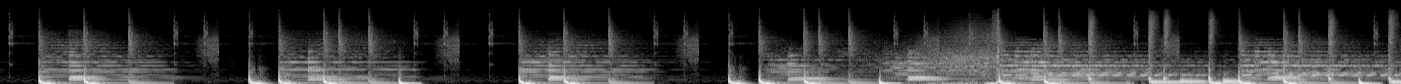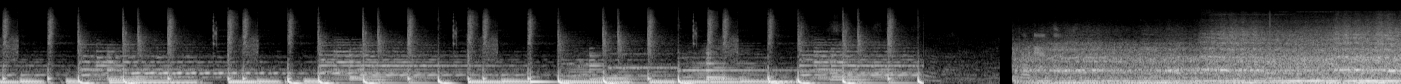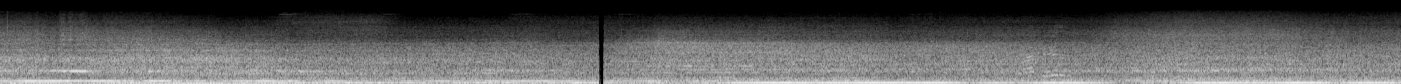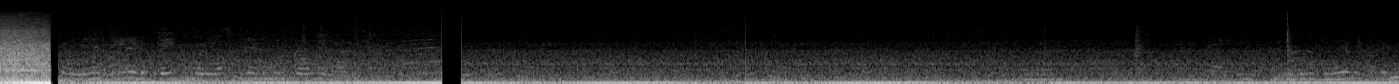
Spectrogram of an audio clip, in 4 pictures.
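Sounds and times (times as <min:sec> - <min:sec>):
diesel train engine drone: 0:09.0 - 0:56.0.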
